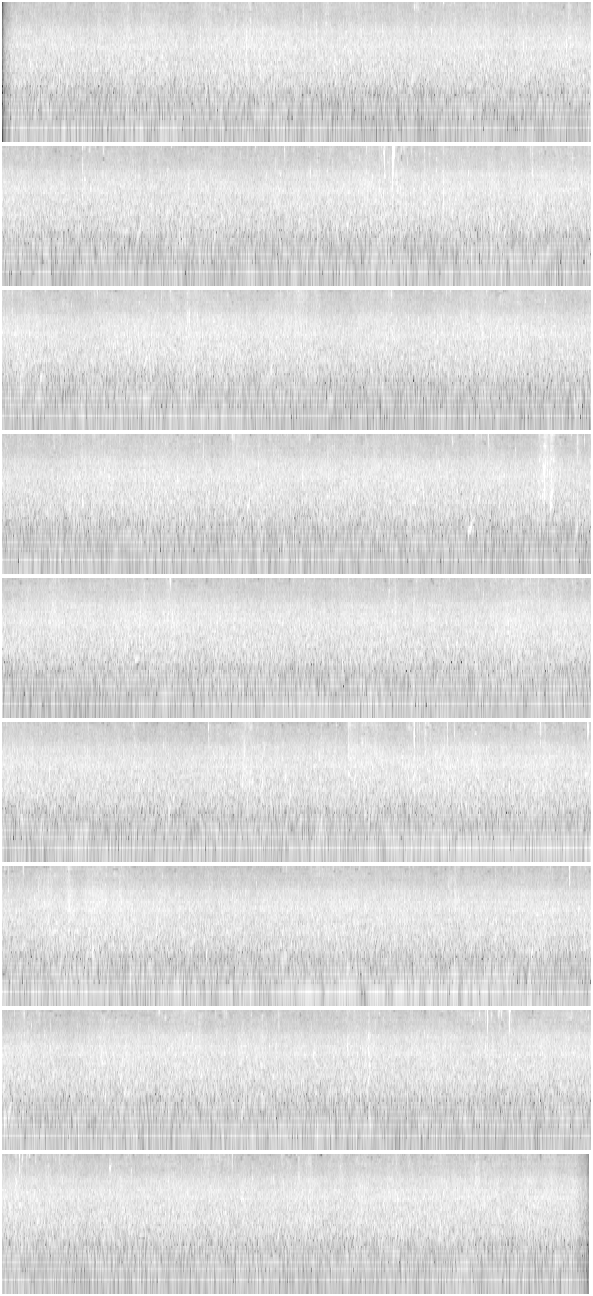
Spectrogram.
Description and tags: River Maira - Riverside
Recorded very next to the riverside of Maira river in Savigliano (CN) - Italy.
